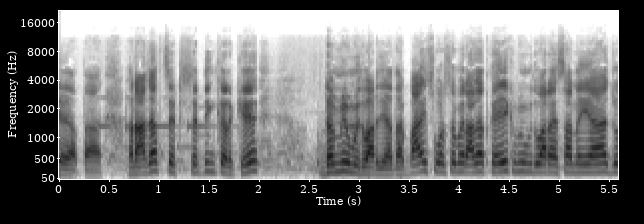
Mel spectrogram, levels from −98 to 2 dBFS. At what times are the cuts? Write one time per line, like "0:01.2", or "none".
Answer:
0:03.4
